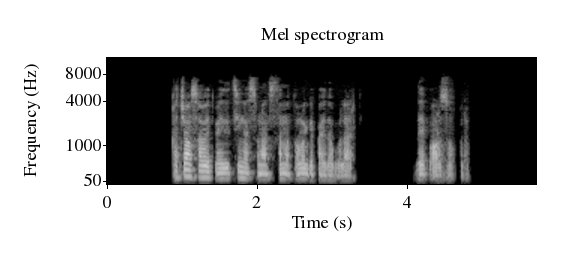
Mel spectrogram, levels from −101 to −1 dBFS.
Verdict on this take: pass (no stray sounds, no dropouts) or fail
pass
